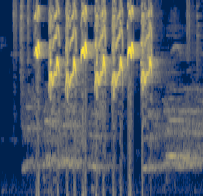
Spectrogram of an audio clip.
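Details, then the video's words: Cinereous tit song used as a lure for trapping birds: a quick run of about eight sharp, high whistled notes, each bending upward, delivered in under two seconds, with a faint lower hum afterward. "Suara Gelatik Batu ini Ampuh buat Pikat"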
